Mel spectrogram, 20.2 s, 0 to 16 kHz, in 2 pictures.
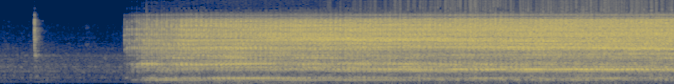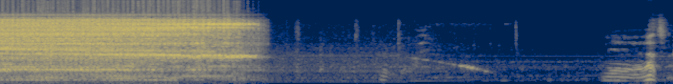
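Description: A wood lathe with a workpiece for turning with a 1/2-inch bowl gouge spins up and runs steadily, a loud continuous whir with rattle that holds for about twelve seconds, then cuts off abruptly, followed by faint noises and brief talk.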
